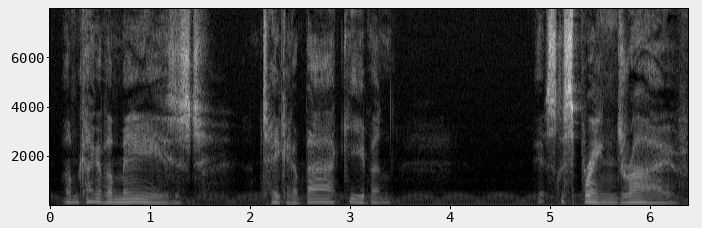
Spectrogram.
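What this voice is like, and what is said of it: Near whisper, hushed voice. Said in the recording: “Why am I almost whispering?”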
